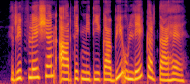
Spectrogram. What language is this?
Hindi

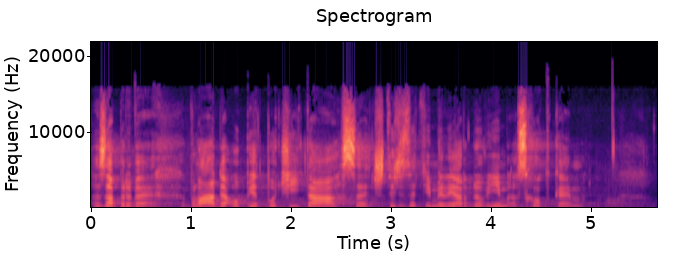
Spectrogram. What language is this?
Czech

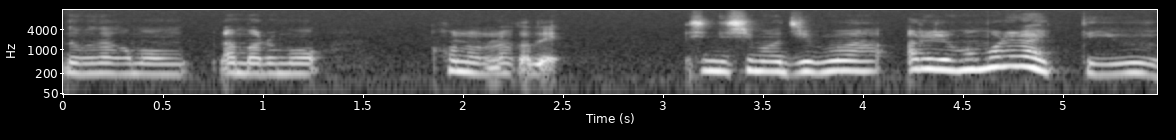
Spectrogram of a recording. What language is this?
Japanese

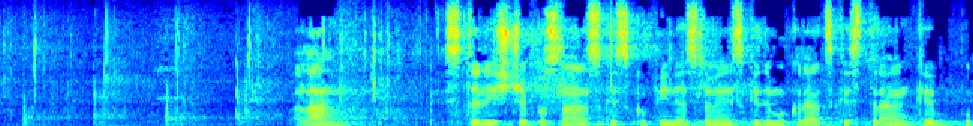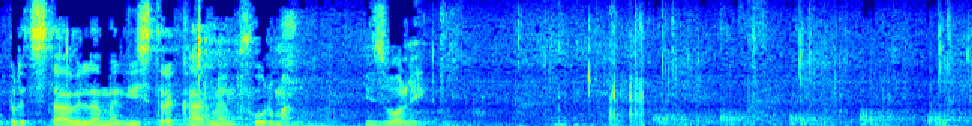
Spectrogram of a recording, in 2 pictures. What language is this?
Slovenian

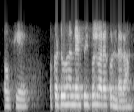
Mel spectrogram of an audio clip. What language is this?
Telugu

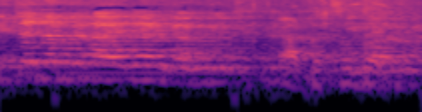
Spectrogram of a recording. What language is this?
Hebrew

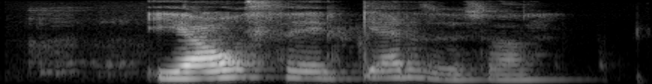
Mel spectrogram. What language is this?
Icelandic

